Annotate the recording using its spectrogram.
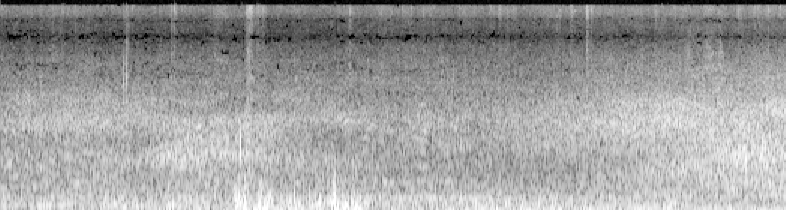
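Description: Street traffic noise heard from a roadside pavement: cars running by with a steady low rumble, louder for a couple of seconds around the middle.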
